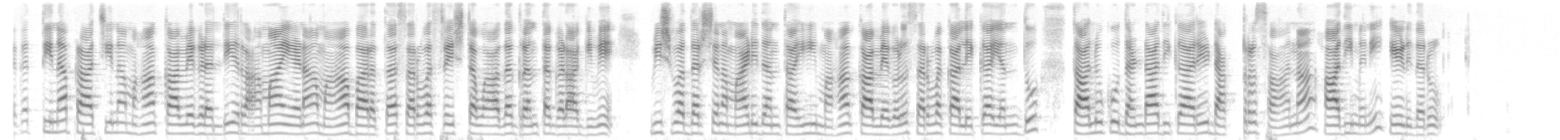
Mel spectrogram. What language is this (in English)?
Kannada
